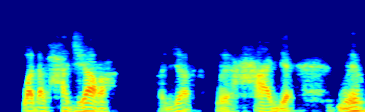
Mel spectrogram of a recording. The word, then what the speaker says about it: Guadalajara: como podemos ver, Guadalajara, la J la estamos pronunciando como si fuera, digamos, como una H inglesa o como una, digamos, sí, como una H inglesa, pero no estamos teniendo en cuenta la Jin árabe, Guadalajara, no es Haya,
